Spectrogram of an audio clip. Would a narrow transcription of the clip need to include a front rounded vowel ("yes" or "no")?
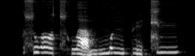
yes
